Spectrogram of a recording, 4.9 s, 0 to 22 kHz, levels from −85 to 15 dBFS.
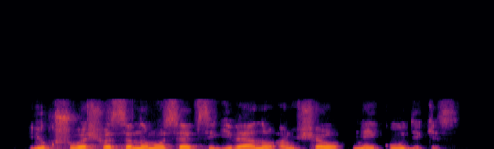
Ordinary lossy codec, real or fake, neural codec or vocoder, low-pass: AAC, 32 kbps; fake; codec, 16 kHz, 8 kbps, FunCodec, trained on Chinese and English, 25 frames a second; 7.2 kHz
